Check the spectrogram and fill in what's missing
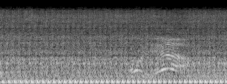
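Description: A 1977 Bolens G10 lawn tractor engine runs with a fast, even, pulsing putter close by, while a voice speaks briefly over it.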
